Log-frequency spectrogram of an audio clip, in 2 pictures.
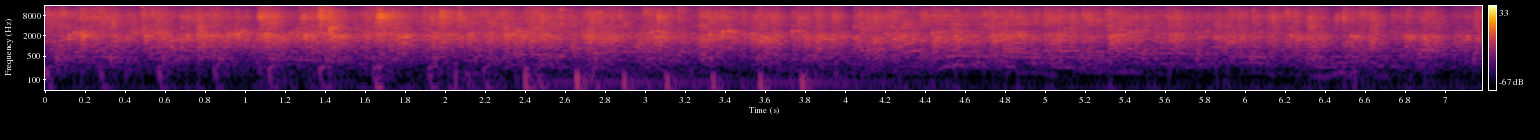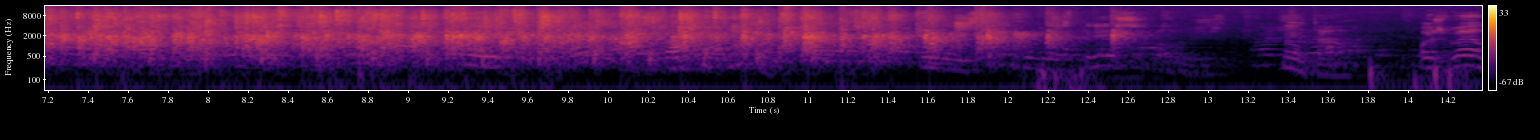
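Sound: applause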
